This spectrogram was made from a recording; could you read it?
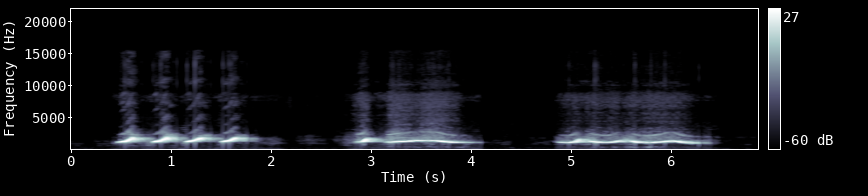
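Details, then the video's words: ['Indoor pet talking Common Hill Myna whistling to its owner: four quick, rising whistled notes in a row, a pause, then two longer wavering whistles that dip and swoop up and down.'] "কথা বলা ময়না পাখি"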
